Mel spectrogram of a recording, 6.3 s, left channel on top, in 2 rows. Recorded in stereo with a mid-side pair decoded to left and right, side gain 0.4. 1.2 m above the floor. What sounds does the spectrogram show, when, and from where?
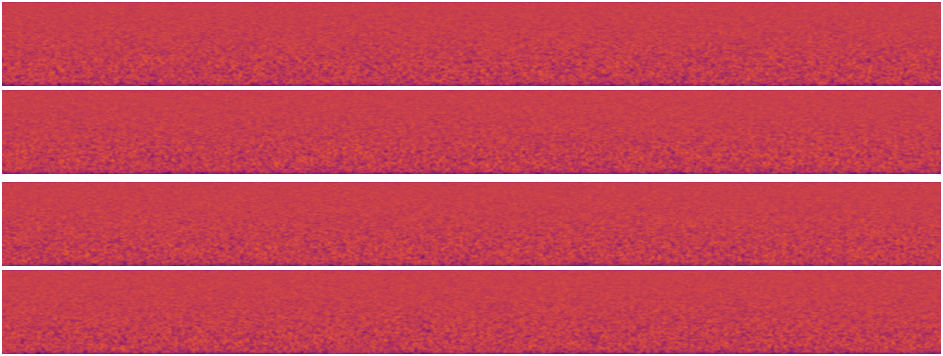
Only background noise.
